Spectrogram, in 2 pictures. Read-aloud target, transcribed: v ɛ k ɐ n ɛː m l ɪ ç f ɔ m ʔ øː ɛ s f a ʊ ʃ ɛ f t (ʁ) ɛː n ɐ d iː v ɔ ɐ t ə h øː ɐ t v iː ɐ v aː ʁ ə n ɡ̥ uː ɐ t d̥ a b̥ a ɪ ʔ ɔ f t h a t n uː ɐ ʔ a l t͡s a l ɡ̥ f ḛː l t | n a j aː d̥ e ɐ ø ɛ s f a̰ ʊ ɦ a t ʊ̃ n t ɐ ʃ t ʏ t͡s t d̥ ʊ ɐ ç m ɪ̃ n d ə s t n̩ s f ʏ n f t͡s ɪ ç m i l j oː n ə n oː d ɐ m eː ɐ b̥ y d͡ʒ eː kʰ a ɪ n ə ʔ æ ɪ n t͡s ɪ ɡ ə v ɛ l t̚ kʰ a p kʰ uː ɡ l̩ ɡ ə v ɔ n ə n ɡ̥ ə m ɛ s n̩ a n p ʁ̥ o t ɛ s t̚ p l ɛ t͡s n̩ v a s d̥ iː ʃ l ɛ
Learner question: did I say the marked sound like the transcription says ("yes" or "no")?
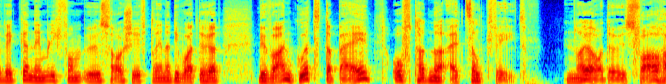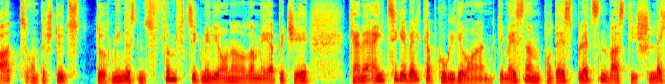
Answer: yes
